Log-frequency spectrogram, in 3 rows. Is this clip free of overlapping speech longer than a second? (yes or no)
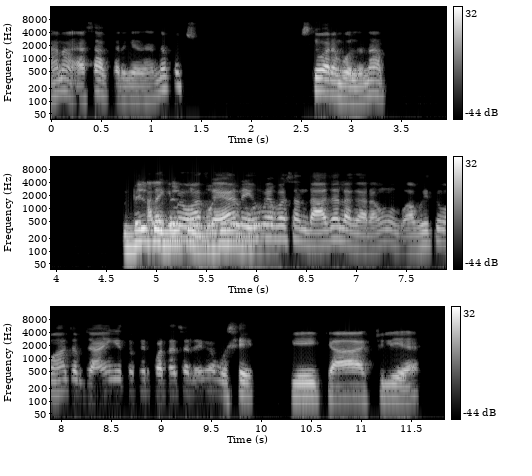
no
